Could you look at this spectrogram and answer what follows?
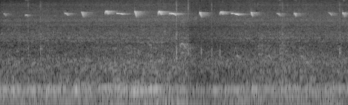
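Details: Common kingfisher call taken from a field guide recording; thin, very high piping whistles repeated rapidly in irregular runs, some doubled, over a faint low hum.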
